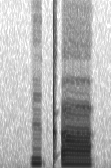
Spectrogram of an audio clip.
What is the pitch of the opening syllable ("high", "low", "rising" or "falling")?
high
